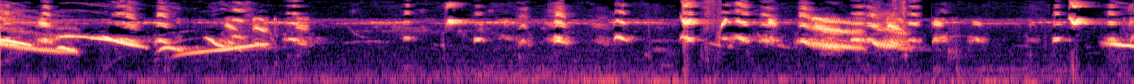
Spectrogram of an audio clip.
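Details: Male green-winged saltator singing to warm up, loud clear whistled phrases sliding down, then a busier stretch of chirps and notes among other birds, with a steady high background tone.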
